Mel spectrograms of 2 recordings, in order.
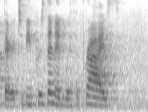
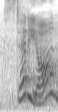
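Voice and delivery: put-on nervous boy; 9 semitones higher, 5 dB louder than usual. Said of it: "the boy said".

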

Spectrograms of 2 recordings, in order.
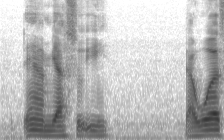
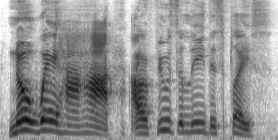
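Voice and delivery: defiant laughing; 5 semitones higher, 8 dB louder than usual. Acted. Voicing defiant laughing townsfolk.

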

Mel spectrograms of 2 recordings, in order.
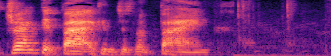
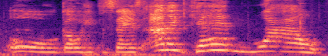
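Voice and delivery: excited cry; 10 semitones higher, 3 dB louder than usual. Real, not acted. Reacting to a double save.

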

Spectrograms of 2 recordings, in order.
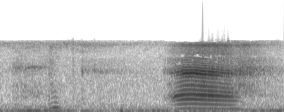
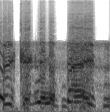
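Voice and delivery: angry yell; 7 dB louder than usual. Real, not acted. Yelled after being kicked.

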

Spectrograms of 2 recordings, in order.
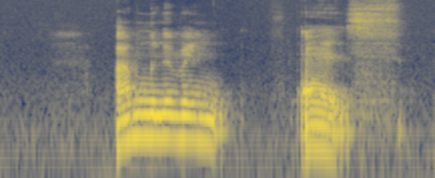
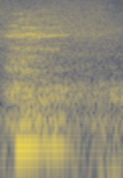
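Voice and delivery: weary sigh; 7 dB quieter than usual. Acted. Fed-up toy owner.

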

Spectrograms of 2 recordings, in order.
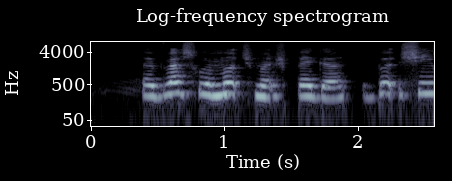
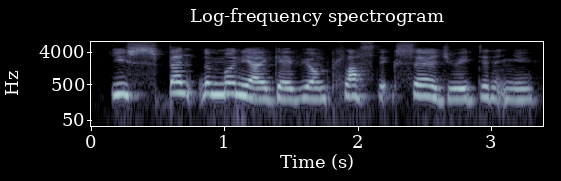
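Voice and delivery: ordinary delivery, nothing marked

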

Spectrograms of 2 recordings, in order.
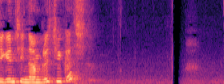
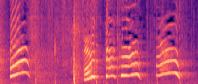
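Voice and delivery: shrill high fight screams; 4 dB louder, much slower than usual. Acted. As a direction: scream while being grabbed.

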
